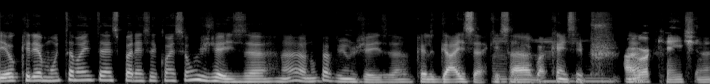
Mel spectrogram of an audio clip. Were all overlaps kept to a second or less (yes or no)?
no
